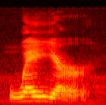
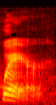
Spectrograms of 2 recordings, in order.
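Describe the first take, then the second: First: It is drawn out into almost two syllables. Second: It begins with an audible breathy H sound. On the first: This is how it sounds in the Deep South. "in the Deep South, it turns into almost two syllables" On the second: This is a regional variant from Tennessee. "he pronounces the H in where"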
